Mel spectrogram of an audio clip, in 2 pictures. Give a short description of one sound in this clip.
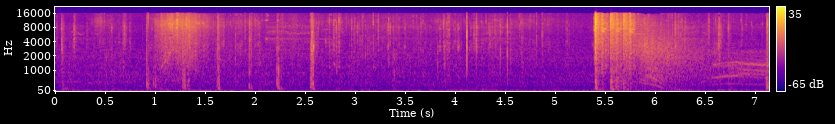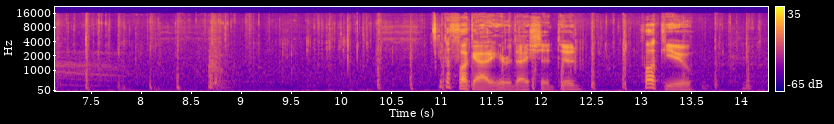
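Footsteps crunch on gravel and debris.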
